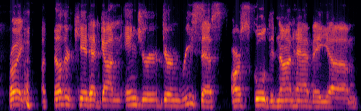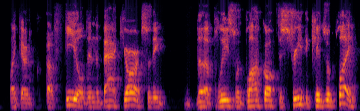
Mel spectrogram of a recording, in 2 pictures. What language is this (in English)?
English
